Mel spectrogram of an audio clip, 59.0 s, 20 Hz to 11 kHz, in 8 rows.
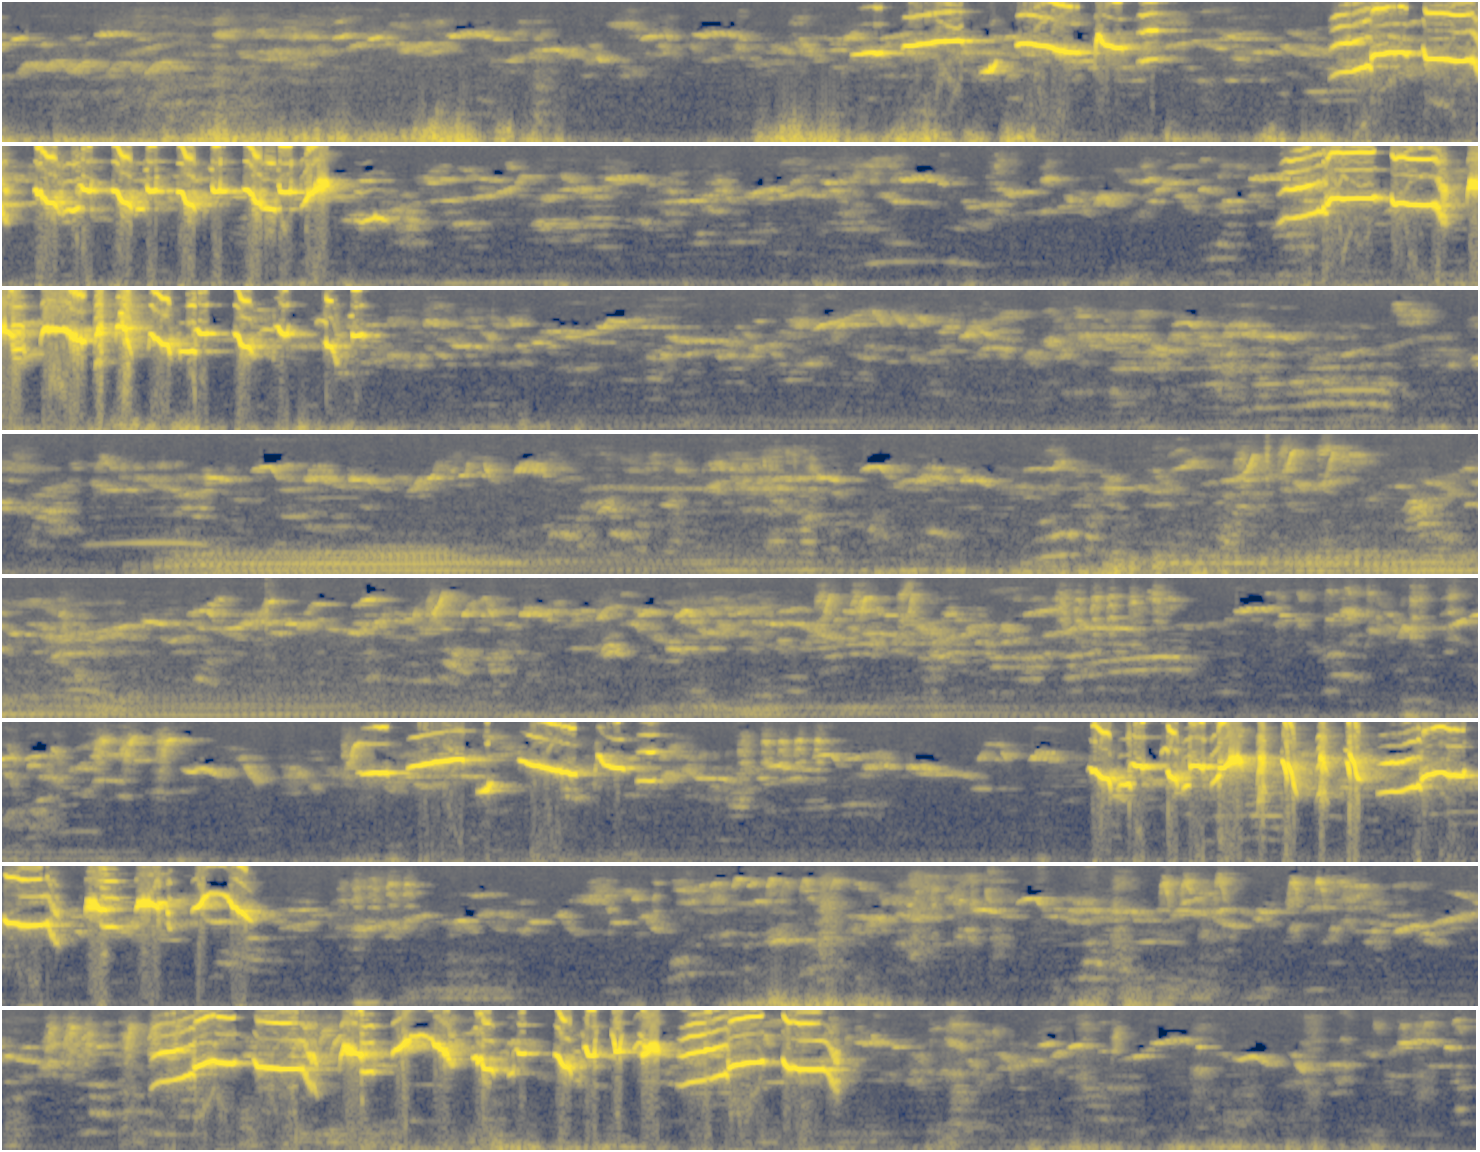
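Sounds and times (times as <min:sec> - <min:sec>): faint bird twittering: 0:00.0 - 0:59.0
songbird singing rapid varied notes: 0:21.8 - 0:59.0.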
